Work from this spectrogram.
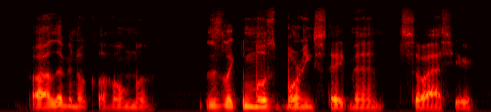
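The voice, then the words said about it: American accent. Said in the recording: “are you from America? I can tell by your accent.”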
